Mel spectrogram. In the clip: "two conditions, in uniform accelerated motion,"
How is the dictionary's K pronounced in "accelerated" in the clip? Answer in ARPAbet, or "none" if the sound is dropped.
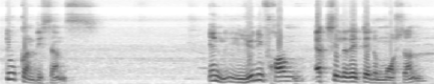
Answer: K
